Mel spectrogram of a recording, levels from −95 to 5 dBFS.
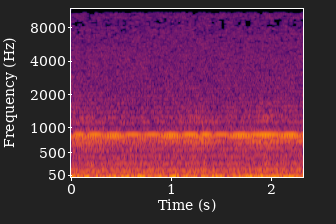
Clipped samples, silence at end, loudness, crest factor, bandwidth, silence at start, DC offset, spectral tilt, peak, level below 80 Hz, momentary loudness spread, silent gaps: under 0.1%; 0 s; -27 LUFS; 12 dB; 11.5 kHz; 0 s; under 0.1%; -5 dB/octave; -12 dBFS; -32 dBFS; 3 LU; none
